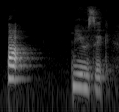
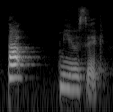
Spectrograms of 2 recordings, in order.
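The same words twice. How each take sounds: No difference in how they are said.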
